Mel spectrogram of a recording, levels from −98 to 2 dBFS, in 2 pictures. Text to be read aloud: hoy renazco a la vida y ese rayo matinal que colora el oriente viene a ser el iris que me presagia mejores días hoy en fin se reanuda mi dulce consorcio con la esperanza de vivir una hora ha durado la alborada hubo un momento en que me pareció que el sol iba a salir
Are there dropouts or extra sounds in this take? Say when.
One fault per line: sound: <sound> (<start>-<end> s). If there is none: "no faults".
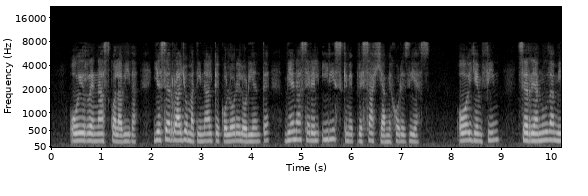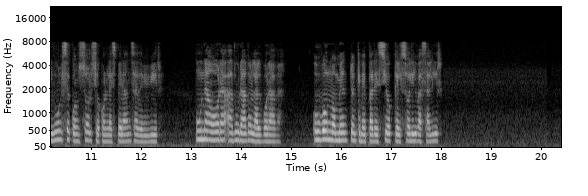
no faults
